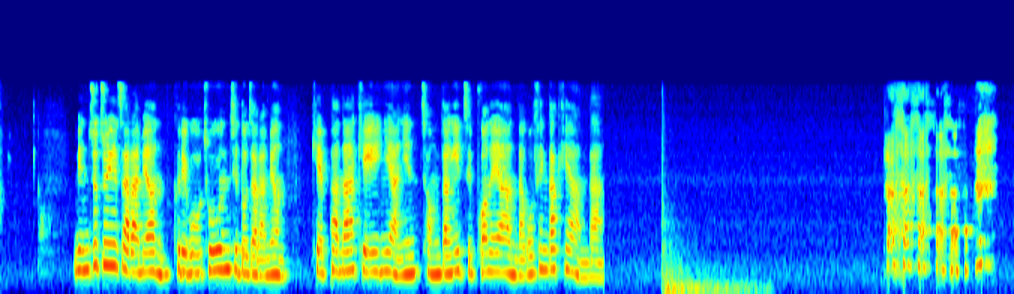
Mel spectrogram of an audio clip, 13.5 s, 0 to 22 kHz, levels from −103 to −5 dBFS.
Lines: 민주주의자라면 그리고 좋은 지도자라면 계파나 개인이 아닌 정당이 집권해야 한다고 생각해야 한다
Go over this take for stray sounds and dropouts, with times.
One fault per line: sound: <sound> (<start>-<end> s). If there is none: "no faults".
sound: thud (8.8-10.4 s)
sound: laugh (11.8-13.3 s)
